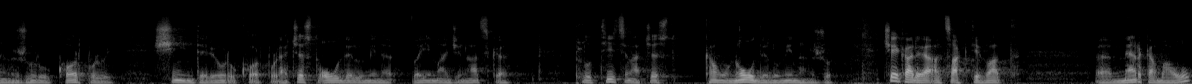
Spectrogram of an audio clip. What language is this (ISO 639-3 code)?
ron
